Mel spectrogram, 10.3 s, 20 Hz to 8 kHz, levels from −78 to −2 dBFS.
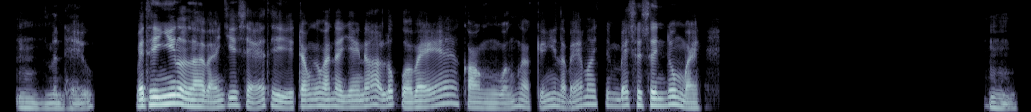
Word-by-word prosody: Ừm, 100 -3 -6
mình 90 0 -5
hiểu. 95 +3 -7 0.4
Vậy 130 - +6
thì 155 +3 +6
như 170 +3 +8
là 170 -4 +7
lời 125 -2 +4
bạn 110 +1 0
chia 145 +3 -2
sẻ 140 -1 -2
thì 120 -6 -1
trong 125 +1 +1
cái 135 - -1
khoảng 130 -1 +1
thời 120 -4 0
gian 120 +1 -1
đó 150 +4 0
lúc 150 +5 -1
mà 105 0 +2
bé 140 +11 0
còn 100 -3 -2
vẫn 95 +6 -5
là, 120 -4 -3
kiểu 105 - -6
như 135 +2 -4
là, - - -3
bé 120 +5 -3
mới 160 +1 -2
sinh 135 -2 -7
bé 140 - 0
sơ 145 +1 -1
sinh, 140 0 +2
đúng 160 +2 +2
hông 140 - -1
bạn? 100 -1 -1 2.9
Ừm. 90 -3 -7
125 Hz, 215 wpm, -23 LUFS, 105-140 Hz, 2.9 s, như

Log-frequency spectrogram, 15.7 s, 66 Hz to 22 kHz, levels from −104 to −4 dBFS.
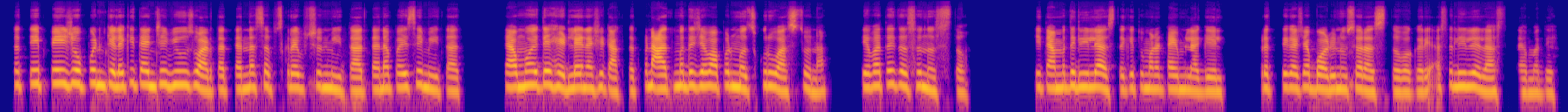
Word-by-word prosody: तर - - -1
ते 295 0 +3
page 300 -1 +4
open 290 0 +3
केलं, 260 -2 +6
की 300 - -5
त्यांचे 280 0 +3
व्ह्यूज 275 0 +1
वाढतात, 215 -3 +2
त्यांना 230 +2 -1
सबस्क्रिप्शन 245 0 -3
मिळतात, 205 -3 +1
त्यांना 225 +1 -1
पैसे 245 +3 -1
मिळतात. 205 -4 -2 0.5
त्यामुळे 250 +2 +5
ते 285 - +7
हेडलाईन 240 -1 +3
अशी 230 +1 -1
टाकतात. 200 -2 -3
पण 260 -1 +1
आतमध्ये 250 +4 +4
जेव्हा 260 0 +3
आपण 255 +1 0
मजकूर 230 +3 -1
वाचतो 215 +1 0
ना, 190 0 -5 0.4
तेव्हा 255 +2 +1
ते 285 - +1
तसं 260 0 0
नसतं, 200 -3 -4 0.7
की 250 - -5
त्यामध्ये 240 +2 +2
लिहिलं 250 0 +3
असतं, 215 0 -6
की 235 - -4
तुम्हाला 230 -2 -2
टाईम 220 -1 +1
लागेल. 200 -1 -1 0.4
प्रत्येकाच्या 240 +1 -2
बॉडीनुसार 220 0 0
असतं 195 +1 -3
वगैरे 190 +2 -4
असं 270 - -7
लिहिलेलं 255 -5 +2
असतं 190 -1 -5
त्यामध्ये. 185 -1 -8
235 Hz, 180 wpm, -25 LUFS, 215-255 Hz, 0.7 s, ते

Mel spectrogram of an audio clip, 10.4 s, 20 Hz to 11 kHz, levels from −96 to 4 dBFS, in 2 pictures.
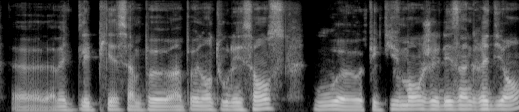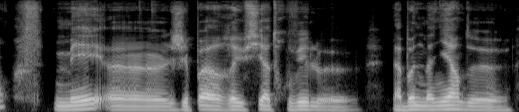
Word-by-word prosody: heu, - - -6
avec 95 -2 -4
les 100 - +2
pièces 100 +2 -2
un 95 - 0
peu 100 +1 +2
un 100 - -1
peu 110 +4 -1
dans 105 0 +2
tous 110 +3 -3
les 105 0 +2
sens. 130 +6 +2 0.3
Où, 115 0 +1
heu, 95 -2 +2
effectivement, 120 +4 +1
j'ai 115 0 +2
les 115 +1 +3
ingrédients 115 +6 +2 0.5
mais 110 +5 +1
heu, 100 -2 -1
j'ai 95 +1 -3
pas 110 -3 +2
réussi 100 +1 0
à 110 - +2
trouver 105 +1 -2
le 95 -2 -6 0.3
la - - 0
bonne 110 +2 +1
manière 110 +2 +2
de 95 -3 -3
105 Hz, 175 wpm, -25 LUFS, 100-115 Hz, 0.5 s, les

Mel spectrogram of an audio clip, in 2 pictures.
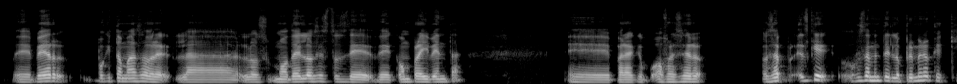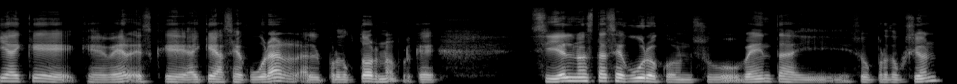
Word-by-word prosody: eh, 115 0 -3
ver 145 +3 +6 0.3
un 215 -4 -26
poquito 150 +1 -2
más 140 0 +2
sobre 125 -5 +3
la 110 -1 -2
los 115 0 -3
modelos 130 +3 +2
estos 130 -3 -7
de 115 -3 +2
de 110 -1 -1
compra 125 +3 +2
y 125 - +4
venta, 125 +1 -2 1.0
eh, 110 -2 -2
para 110 0 +3
que 115 - -6
pue 115 - -5
ofrecer 125 +2 +1 0.5
o 125 - -4
sea, 165 +4 +3
es 175 - -3
que, 195 -1 +5
justamente, 175 +2 +1
lo 150 -2 0
primero 180 +6 +2
que 170 - -6
aquí 155 -1 -3
hay 145 -1 +1
que 135 -7 -1
que 110 -3 -6
ver 120 +5 +1
es 125 0 -3
que 120 -3 -2
hay 115 0 -1
que 135 +2 +2
asegurar 120 +5 +1
al 110 -1 -4
productor, 115 +4 +1
¿no?, 125 -9 -2
porque 110 +5 -5 0.9
si 135 0 +1
él 160 +2 +7
no 165 0 +5
está 160 -1 +2
seguro 150 -3 +4
con 110 -2 -5
su 110 +1 -6
venta 130 -1 -1
y 105 - -9
su 110 - -6
producción, 120 +10 -3
125 Hz, 165 wpm, -23 LUFS, 115-145 Hz, 1.0 s, él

